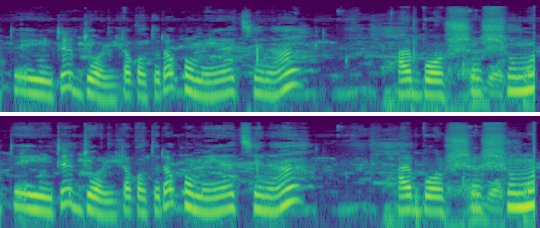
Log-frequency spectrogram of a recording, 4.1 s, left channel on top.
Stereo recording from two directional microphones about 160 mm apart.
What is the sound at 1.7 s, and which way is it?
Speech, 50° right (ahead or behind).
